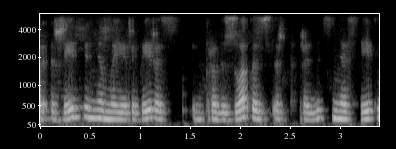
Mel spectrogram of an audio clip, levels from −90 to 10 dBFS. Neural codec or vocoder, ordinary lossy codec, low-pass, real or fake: none; Opus, 32 kbps; 5.4 kHz; real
